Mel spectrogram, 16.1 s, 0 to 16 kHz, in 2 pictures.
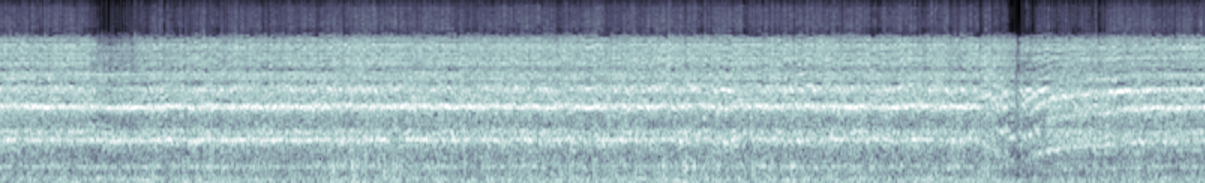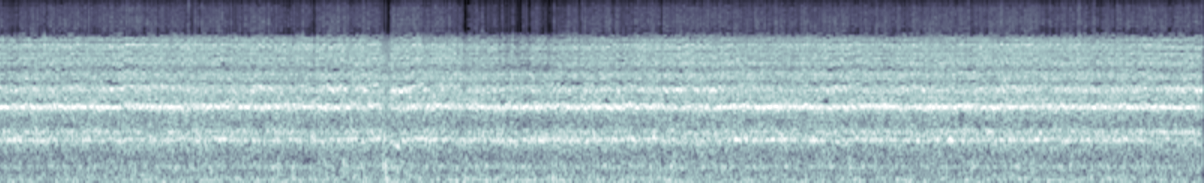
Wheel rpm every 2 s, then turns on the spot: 230, 230, 230, 190, 230, 230, 230, 230.
none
